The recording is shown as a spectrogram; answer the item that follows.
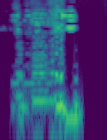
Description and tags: Sounds like a door on a transformer opening or shutting.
